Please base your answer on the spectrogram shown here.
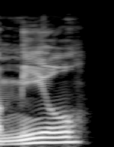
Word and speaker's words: Amyl: So Emile, and that's spelled AMYL, and the Sniffers.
